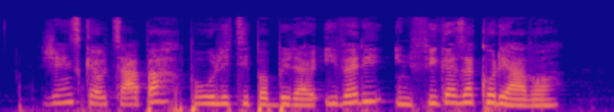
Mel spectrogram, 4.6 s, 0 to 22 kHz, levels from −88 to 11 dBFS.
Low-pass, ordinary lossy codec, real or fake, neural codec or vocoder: 19.8 kHz; AAC, 32 kbps; real; none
